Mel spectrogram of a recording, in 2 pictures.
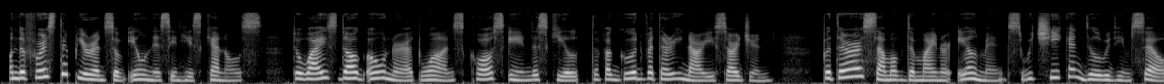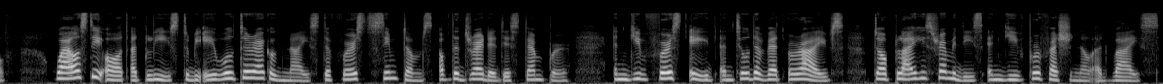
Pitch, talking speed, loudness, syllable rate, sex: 225 Hz, 185 wpm, -20 LUFS, 5.1 syllables/s, female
